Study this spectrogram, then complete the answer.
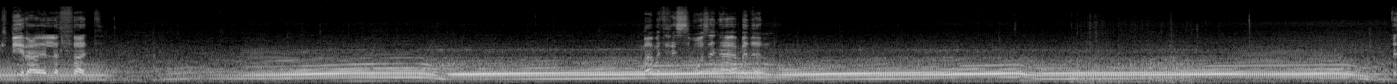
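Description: A car engine revs hard, rising in pitch and dropping with each gear change.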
